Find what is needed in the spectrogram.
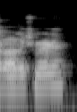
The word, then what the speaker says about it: Bobby Shmurda: Am I saying that right? – Yeah, Bobby Shmurda.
